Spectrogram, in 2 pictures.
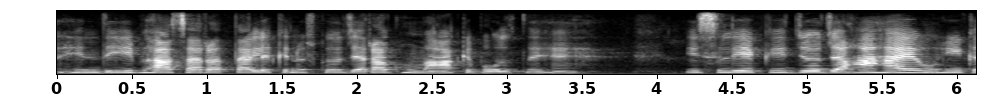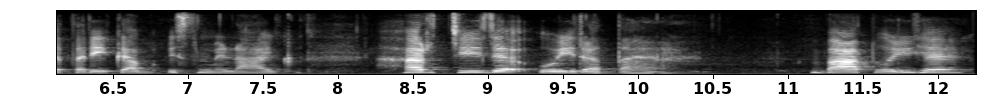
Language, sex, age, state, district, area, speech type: Hindi, female, 45-60, Uttar Pradesh, Prayagraj, rural, spontaneous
